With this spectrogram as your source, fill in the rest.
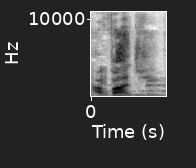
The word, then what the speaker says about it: avante: Avante. It's how you say it in Portuguese.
